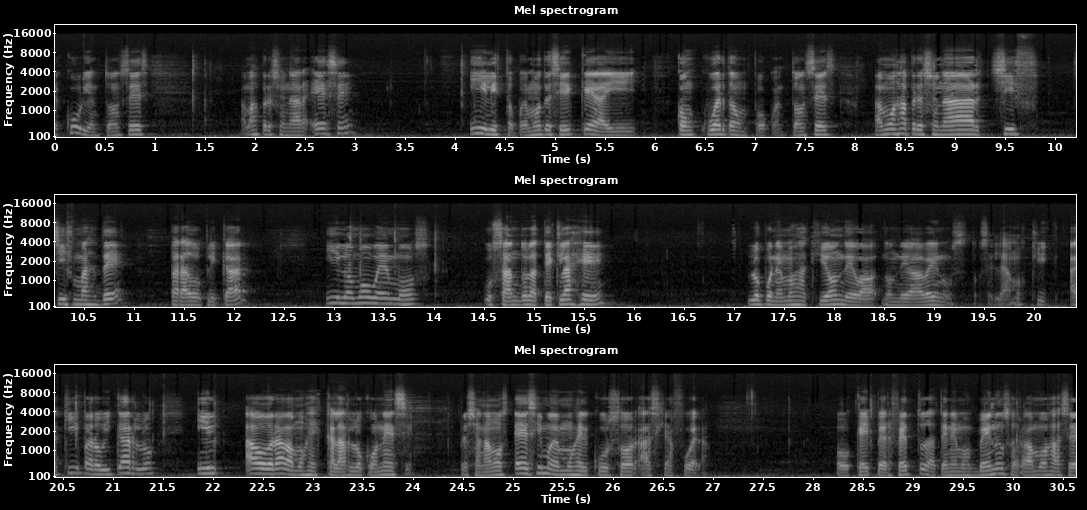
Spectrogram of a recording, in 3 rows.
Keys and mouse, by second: 2.3 s, 8.9-9.2 shift+middle drag, 10.8 shift+d, 13.6-14.0 shift+middle drag, 16.3 g, 21.6-22.0 shift+middle drag, 24.1 s, 29.8 shift+middle drag.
